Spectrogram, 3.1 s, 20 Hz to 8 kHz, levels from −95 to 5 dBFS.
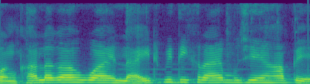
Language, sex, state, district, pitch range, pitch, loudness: Hindi, female, Chandigarh, Chandigarh, 195-220 Hz, 215 Hz, -15 LUFS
